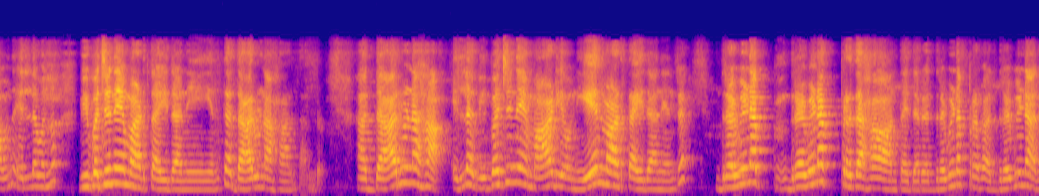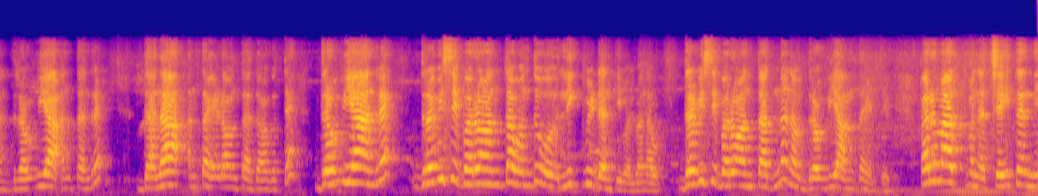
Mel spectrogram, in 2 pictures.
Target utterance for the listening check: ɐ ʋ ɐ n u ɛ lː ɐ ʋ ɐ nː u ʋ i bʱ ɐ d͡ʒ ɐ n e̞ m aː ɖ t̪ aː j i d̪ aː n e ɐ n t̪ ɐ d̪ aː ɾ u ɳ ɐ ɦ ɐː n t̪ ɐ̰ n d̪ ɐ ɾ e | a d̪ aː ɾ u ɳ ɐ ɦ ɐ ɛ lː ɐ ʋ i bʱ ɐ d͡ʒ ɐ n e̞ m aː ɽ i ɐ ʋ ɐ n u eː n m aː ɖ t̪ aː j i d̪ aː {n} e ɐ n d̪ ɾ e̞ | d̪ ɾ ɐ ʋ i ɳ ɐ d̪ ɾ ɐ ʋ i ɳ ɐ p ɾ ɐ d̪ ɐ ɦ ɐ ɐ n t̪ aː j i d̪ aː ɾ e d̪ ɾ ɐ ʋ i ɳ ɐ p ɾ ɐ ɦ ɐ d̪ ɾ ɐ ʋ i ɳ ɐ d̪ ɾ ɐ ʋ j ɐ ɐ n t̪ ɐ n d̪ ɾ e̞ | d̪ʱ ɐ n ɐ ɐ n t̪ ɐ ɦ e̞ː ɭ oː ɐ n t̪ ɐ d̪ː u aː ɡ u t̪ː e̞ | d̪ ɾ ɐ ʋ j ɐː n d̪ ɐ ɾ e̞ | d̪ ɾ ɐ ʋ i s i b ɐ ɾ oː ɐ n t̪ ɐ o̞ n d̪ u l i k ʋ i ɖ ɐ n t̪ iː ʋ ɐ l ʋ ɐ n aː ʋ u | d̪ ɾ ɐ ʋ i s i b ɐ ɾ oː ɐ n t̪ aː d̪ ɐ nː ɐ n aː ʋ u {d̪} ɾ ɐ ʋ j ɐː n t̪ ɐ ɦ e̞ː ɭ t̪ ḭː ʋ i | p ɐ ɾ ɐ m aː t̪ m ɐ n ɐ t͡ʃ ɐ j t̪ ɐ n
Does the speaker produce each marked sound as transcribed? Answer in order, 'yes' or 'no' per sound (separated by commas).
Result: yes, yes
